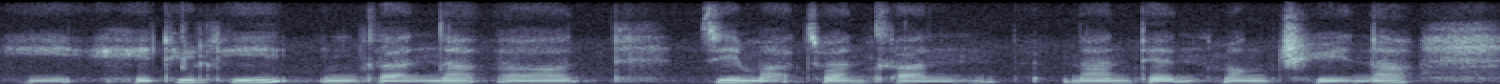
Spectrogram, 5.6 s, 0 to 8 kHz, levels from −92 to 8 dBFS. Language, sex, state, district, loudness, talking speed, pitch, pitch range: Mizo, female, Mizoram, Aizawl, -22 LUFS, 180 wpm, 180 Hz, 175-200 Hz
